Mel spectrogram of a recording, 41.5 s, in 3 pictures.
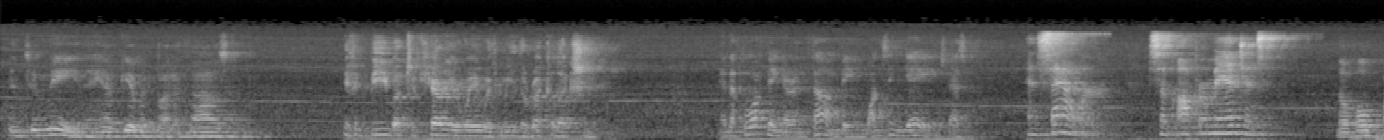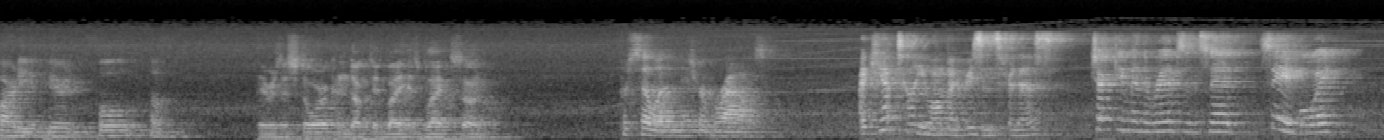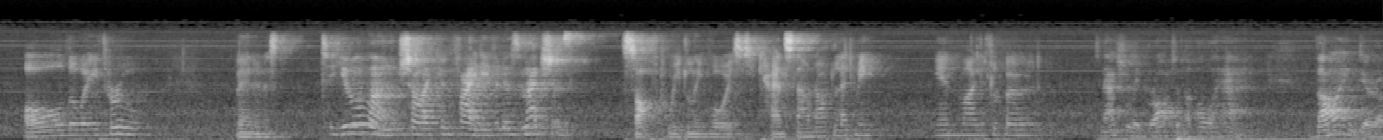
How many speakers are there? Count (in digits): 10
